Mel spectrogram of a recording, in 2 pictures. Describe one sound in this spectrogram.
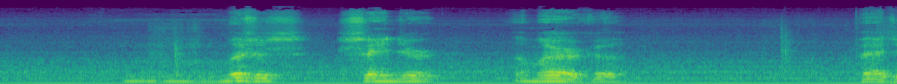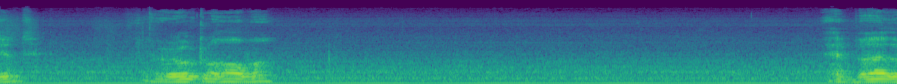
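An elderly man speaks slowly and calmly, close by, in short phrases with pauses.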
